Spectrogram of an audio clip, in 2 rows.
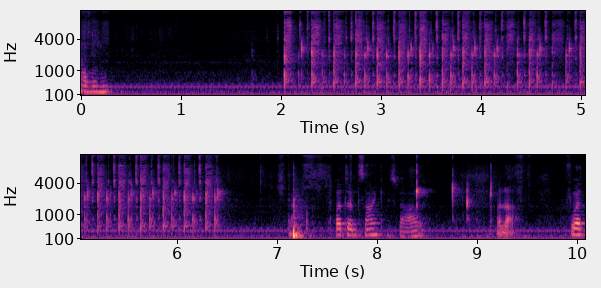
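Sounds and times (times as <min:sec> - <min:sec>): quick spray bursts: 0:02.0 - 0:06.5.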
